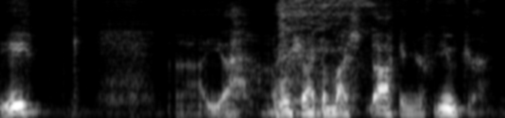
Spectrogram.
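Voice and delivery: put-on drawling Southern accent. Retelling what his coach said to him after he got cut, Southern drawl. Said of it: "Southern draw accent".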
